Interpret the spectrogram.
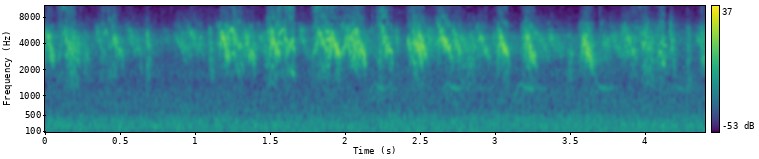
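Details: A young sparrow in June 2019 gives bright, rasping chirps repeated almost twice a second in a fairly regular run, with a few faint thin whistles underneath.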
